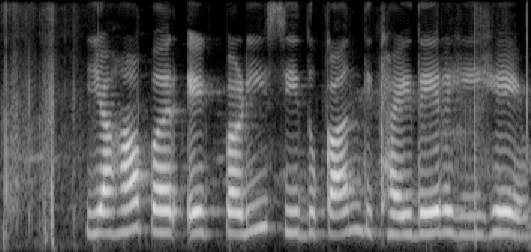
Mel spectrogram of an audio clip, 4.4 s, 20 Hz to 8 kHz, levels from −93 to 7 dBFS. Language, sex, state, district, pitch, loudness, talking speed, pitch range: Hindi, female, Madhya Pradesh, Dhar, 255 Hz, -15 LUFS, 135 wpm, 245-260 Hz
